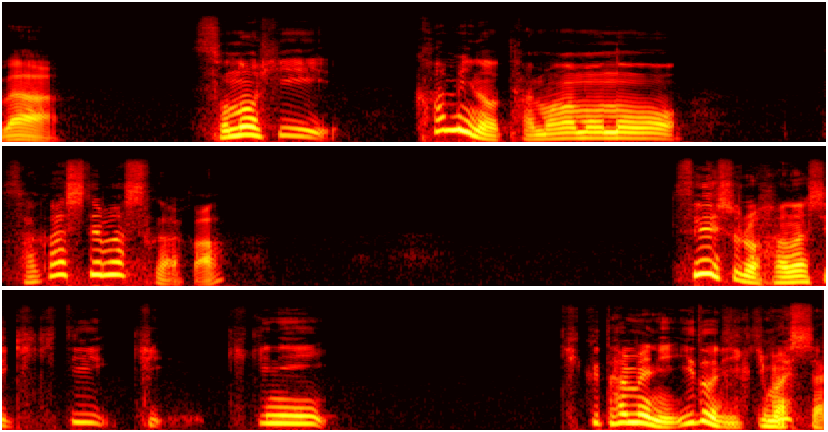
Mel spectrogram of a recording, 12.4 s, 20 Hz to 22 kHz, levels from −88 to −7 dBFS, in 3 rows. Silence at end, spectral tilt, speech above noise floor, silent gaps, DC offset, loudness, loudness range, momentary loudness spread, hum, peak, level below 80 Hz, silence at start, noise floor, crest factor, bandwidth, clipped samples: 0 s; -6.5 dB/octave; 51 dB; none; under 0.1%; -28 LUFS; 6 LU; 16 LU; none; -10 dBFS; -68 dBFS; 0 s; -79 dBFS; 20 dB; 14.5 kHz; under 0.1%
